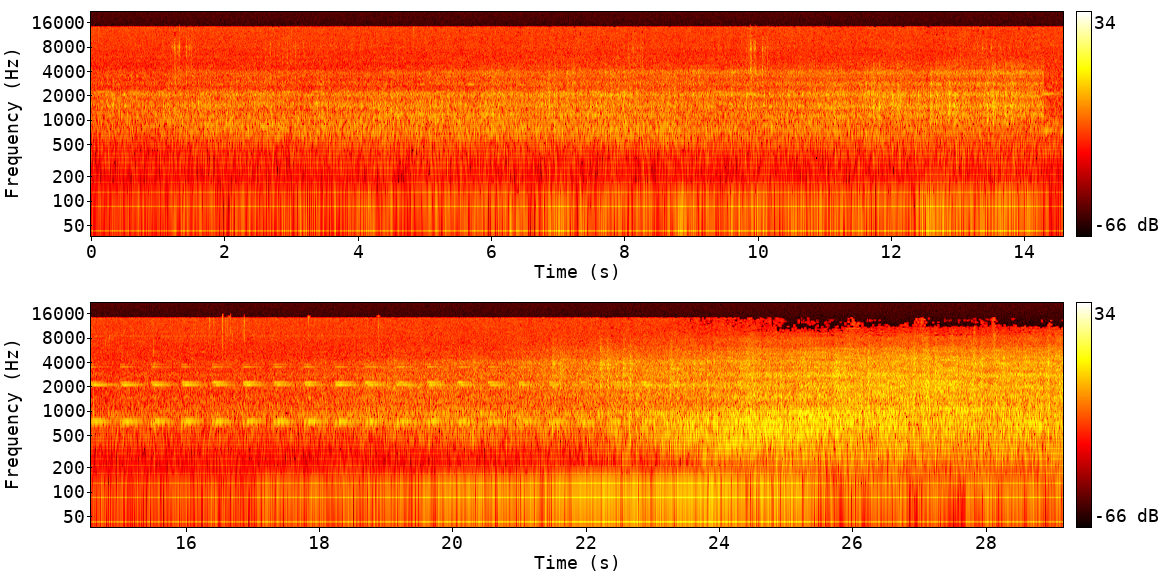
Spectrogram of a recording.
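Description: Trains running on the rails: a steady rumble and hiss, then, after an abrupt change about halfway, a repeating on-off tone sounds while a train approaches and passes, growing loudest near the end.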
